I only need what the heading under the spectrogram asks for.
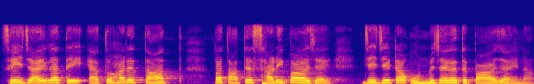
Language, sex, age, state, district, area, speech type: Bengali, female, 45-60, West Bengal, Purba Medinipur, rural, spontaneous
